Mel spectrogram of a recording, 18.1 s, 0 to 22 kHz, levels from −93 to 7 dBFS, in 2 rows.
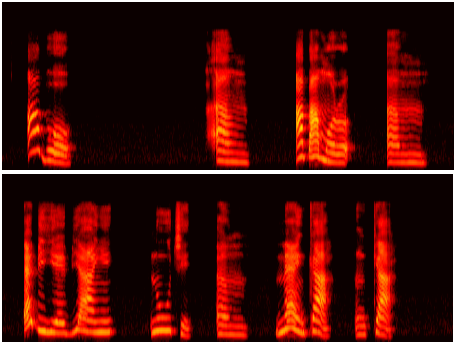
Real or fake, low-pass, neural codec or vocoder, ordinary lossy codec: fake; 10.8 kHz; autoencoder, 48 kHz, 128 numbers a frame, DAC-VAE, trained on Japanese speech; none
